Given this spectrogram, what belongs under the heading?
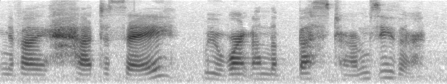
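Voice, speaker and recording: An actress playing a guarded, irritated housewife, curt and defensive with unwelcome visitors in a video game cutscene. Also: female voice, on the low side, normal speed, bright, forceful tone, a little hiss or hum, poor audio. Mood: annoyed, guarded. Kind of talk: English-dubbed video game cutscene acting.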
